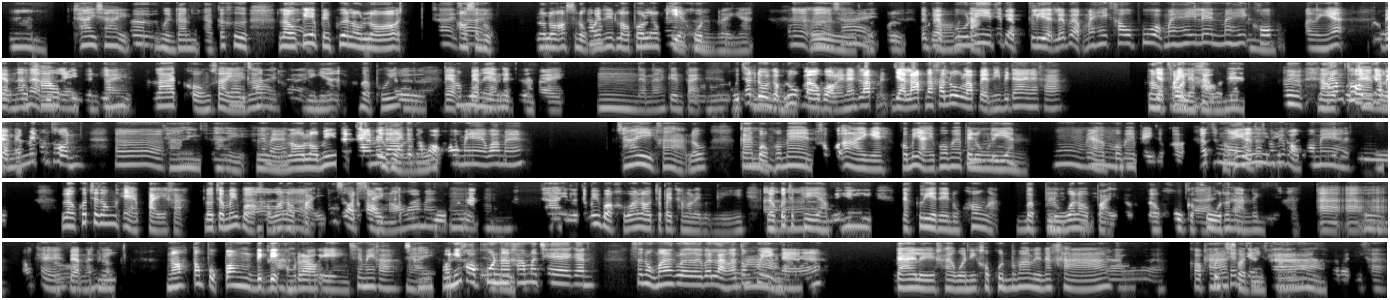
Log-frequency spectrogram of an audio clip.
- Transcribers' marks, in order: other background noise; mechanical hum; distorted speech; tapping; static
- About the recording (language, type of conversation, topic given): Thai, unstructured, ทำไมเด็กบางคนถึงถูกเพื่อนรังแก?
